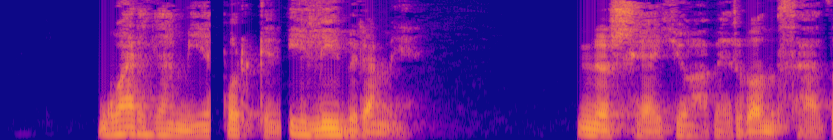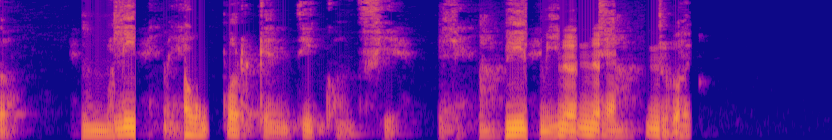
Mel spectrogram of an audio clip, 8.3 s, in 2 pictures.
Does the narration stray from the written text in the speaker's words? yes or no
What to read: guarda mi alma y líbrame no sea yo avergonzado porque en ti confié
yes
